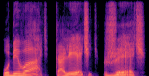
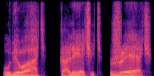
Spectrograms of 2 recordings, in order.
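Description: First: Battle roar. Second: Far-off berserker voice; battle roar. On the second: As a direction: roar it like a crazed fighter. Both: Acted. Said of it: "взревел противник".

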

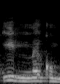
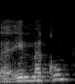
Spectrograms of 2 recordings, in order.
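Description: First: "إنكم" said 'innakum, starting straight on i; single hamza. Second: "أئنكم" said a-'innakum, extra opening a; majority reading, two hamzas. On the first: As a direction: open "إنكم" with one glottal i, no a before it. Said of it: "بهمزة واحدة". ("إنكم" بهمزة واحدة مكسورة) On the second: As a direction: open "أئنكم" with a, then a second glottal 'in. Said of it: "قراءة الجمهور". ("أئنكم" بهمزتين، مفتوحة ثم مكسورة) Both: Shown as a demonstration.

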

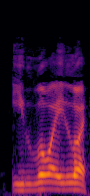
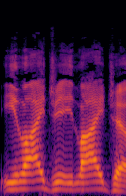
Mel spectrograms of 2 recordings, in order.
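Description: First: "Eloi, Eloi" said as ee-LOY, ee-LOY; Aramaic Eloi. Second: "Elijah, Elijah" said as ee-LIE-jah, with a falling end; sounds like Elijah. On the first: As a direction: stress the second syllable, ee-LOY. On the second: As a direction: bend "Eloi" into ee-LIE-jah. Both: Shown as a demonstration. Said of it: "could sound a little bit like".

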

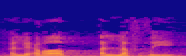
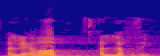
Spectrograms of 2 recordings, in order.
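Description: First: Said in the usual way. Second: "الإعراب اللفظي" said apart, word by word; teacher drilling a grammar term for students, deliberate; term repeated. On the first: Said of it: "هذا يسمى". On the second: Shown as a demonstration. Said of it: "هذا يسمى بالإعراب اللفظي".

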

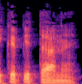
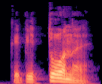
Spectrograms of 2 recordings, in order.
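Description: First: «капитана» with a stressed A; rejected word. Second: «Капитона» with a clear stressed O; corrected name. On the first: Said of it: "Капитона Еропегова, а не капитана". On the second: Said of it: "а не капитана". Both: A narrator's reading.

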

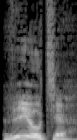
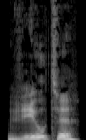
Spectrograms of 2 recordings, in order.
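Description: First: High, loud outcry of a name; panicked confession. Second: Said in the usual way. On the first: A narrator's reading. Accuser breaks and names his aunt, panicked outcry. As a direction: blurt the name out. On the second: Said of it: "поинтересовался ведун".

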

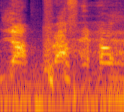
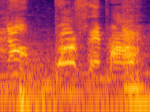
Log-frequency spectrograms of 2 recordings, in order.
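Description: First: Put-on high, shrieking old man's disbelief; terrified cry. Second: High, drawn-out shriek of disbelief; terrified cry. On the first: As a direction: cry out in sheer terror. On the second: Acted. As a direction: stretch the terror out slowly. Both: Old man attacked by invisible thief.

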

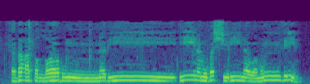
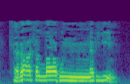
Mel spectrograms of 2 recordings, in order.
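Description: First: Slow chanted النبيين as nabi'in, light ya then a glottal stop; Qalun's hamzated reading. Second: النبيين with doubled ya, nabiyyin, chanted; verse quoted as usually read. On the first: Teacher shows the reading with hamza, slow chanted. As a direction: say النبيين with a short ya and a clear hamza. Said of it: "بتخفيف الياء ساكنة مع همز بعدها". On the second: Teacher quotes the verse before Qalun's variant, chanted recital. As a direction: recite فبعث الله النبيين with a stressed doubled ya. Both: Shown as a demonstration.

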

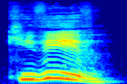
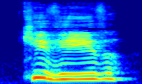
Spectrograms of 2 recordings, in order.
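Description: First: A loud, higher "Qui vive?" again with the stick raised; fearless repeated challenge. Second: A loud, higher "Qui vive?" called through the door; sharp challenge. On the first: Old housekeeper raising her stick at the intruder, louder challenge. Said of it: "répéta l'intrépide vieille en levant son bâton". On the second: Old housekeeper challenging the knock at her door, loud and sharp. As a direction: bark "Qui vive?" at the stranger. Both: A narrator's reading.

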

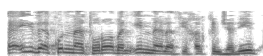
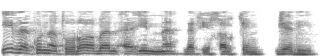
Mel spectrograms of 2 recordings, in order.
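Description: First: أإذا read with a glottal stop at the start, إنا plain without one; hamza on the first word. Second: إذا read plain, أإنا with a glottal stop at the start; no hamza on إذا, question hamza on أإنا; hamza on the second word. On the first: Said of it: "وبعض القراء يقرأ بالهمزة الأولى". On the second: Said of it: "أو يقرأ الهمزة الثانية". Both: Shown as a demonstration.

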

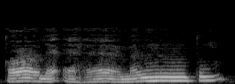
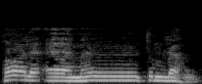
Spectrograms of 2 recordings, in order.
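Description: First: آمنتم with the second hamza softened; Qalun's reading. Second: آمنتم with a long aa; standard reading. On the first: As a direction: say أءامنتم, first hamza clear, second eased. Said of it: "الأولى محققة والثانية مسهلة". (تسهيل الهمزة الثانية في آمنتم) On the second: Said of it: "قرأ قالون كلمة". (آمنتم بالمد) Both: Shown as a demonstration.

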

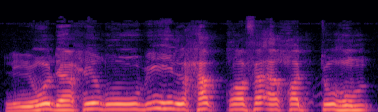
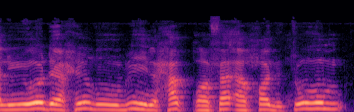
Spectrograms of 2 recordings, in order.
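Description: First: فأخذتهم said fa-akhattum with no dh; dhal merged into ta. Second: Quran recitation. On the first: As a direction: recite merging dhal into ta. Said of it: "أدغم الدوري الذال في التاء هكذا". (إدغام الذال في التاء في فأخذتهم) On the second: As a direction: recite with measured melody. Recites verse before demo. (تلاوة مجودة) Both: Shown as a demonstration.

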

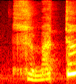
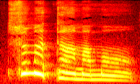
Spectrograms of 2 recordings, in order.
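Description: First: MATIN rising into a loud question; incredulous echo. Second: Protesting son. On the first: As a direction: throw MATIN back as a disbelieving question. Mother echoes him in disbelief. (« matin » montant, question incrédule) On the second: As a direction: answer your mother in a child's protest. Son answers mother's accusation. (fils qui proteste, finale descendante) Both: A narrator's reading.

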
